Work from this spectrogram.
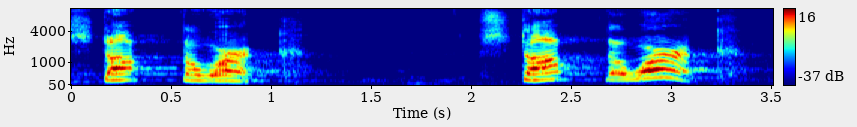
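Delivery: very loud, slow, drawn-out, high, booming shout. Recalling a man who didn't mind embarrassing you, retelling a loud command. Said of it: "He would just say in a loud voice".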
